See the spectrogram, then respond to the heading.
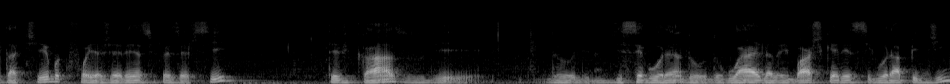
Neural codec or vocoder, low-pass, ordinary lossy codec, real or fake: none; none; none; real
